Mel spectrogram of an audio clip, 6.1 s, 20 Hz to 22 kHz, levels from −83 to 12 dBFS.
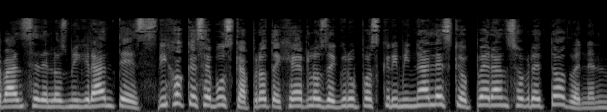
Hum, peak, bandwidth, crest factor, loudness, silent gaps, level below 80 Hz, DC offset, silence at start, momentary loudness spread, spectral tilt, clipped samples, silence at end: none; -8 dBFS; 11.5 kHz; 14 dB; -22 LUFS; none; -64 dBFS; under 0.1%; 0 s; 5 LU; -4 dB/octave; under 0.1%; 0 s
